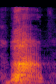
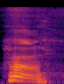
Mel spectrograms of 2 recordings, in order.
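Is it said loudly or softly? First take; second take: loudly; softly. First: It is said loudly and aggressively. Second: It is said softly and calmly.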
